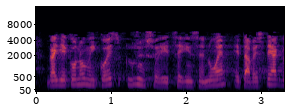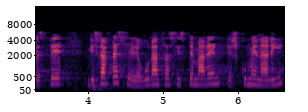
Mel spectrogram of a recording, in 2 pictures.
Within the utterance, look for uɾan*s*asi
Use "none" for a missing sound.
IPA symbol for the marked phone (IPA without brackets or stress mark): t͡s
